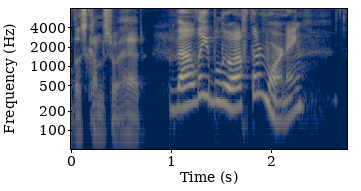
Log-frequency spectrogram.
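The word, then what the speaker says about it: Vallely: Sharp emails some of Wayne's powerful friends, namely Paul Valley. I think it's pronounced Valley, but it's spelled Valley.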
